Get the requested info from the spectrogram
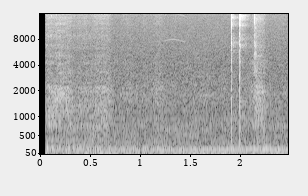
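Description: A faint steady low hum with light hiss from the recording setup, and two quick clicks just before the end.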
